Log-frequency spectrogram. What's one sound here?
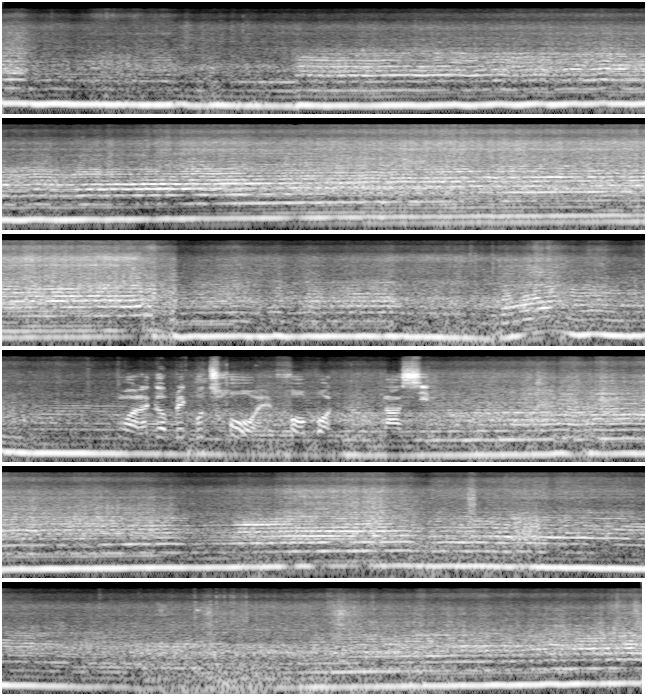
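A car engine drones loudly from inside the cabin, rising and falling in pitch as the car accelerates and slows.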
